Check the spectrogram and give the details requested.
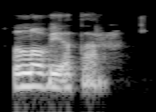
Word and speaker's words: Loviatar: Mielikki and Loviatar, the pronunciations.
